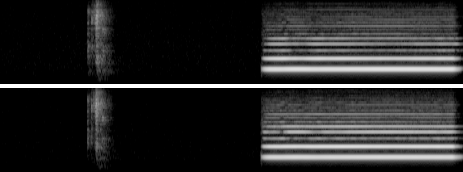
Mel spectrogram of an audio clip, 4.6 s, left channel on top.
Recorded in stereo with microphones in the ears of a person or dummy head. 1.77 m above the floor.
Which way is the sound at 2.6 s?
35° right (ahead or behind).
